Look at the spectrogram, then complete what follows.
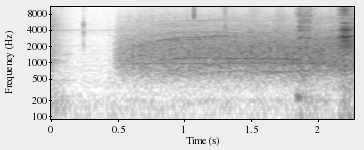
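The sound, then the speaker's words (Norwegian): A burst of recorded applause from an applause button kicks in after a short pause, a dense, steady wash of many hands clapping that holds at an even, fairly loud level to the end. “Bruk en applausknapp nå.”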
